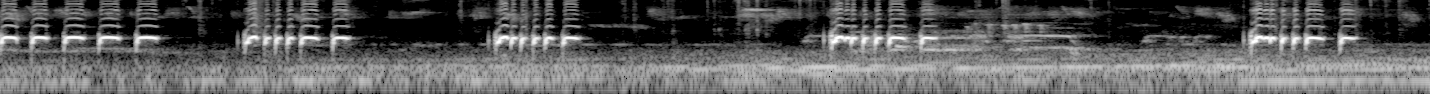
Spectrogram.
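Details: Frequent-singing zebra dove whose song serves to encourage silent birds to start singing again: five phrases of rapid staccato coos, each closing with a longer note, delivered in steady succession over a low background hum.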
